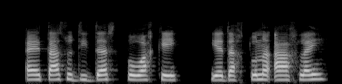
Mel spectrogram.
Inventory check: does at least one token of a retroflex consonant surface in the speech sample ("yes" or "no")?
no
